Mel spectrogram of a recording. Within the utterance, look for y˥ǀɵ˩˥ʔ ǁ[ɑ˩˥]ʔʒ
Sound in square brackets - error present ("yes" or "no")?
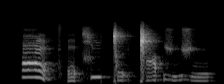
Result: no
